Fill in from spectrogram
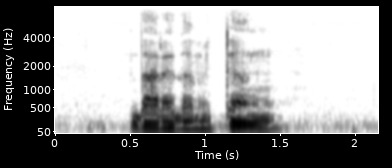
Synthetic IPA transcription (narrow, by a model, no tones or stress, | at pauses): d̪aɾɛd̪amitːaŋ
